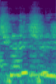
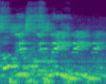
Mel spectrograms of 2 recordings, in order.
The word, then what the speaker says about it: শ্রী শ্রী: আরে মাসি ওনার নাম ছিড়ি ছিড়ি না, বলো শ্রী শ্রী।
